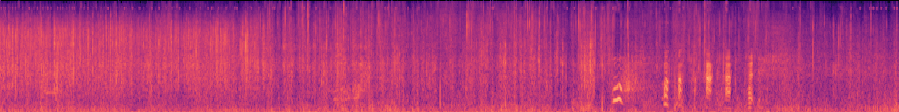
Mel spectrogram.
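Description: Steady low wind rumble buffets the mic while backpacking in New Zealand's volcanic country, with footsteps and rustling; a few sharper knocks and clatters come near the end.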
